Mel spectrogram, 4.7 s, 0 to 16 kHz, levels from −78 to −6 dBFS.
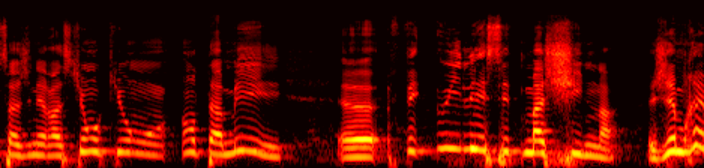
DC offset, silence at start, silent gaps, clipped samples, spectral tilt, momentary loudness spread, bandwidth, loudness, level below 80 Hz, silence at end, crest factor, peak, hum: under 0.1%; 0 s; none; under 0.1%; -5 dB/octave; 11 LU; 12.5 kHz; -34 LUFS; -58 dBFS; 0 s; 18 dB; -16 dBFS; none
